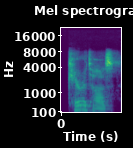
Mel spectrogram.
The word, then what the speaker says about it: caritas: the 10 keratos process keratos I've heard it pronounced both ways I like keratos because it rhymes with Veritas and um I look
